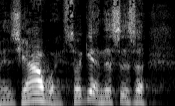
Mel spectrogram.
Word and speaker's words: Yahweh: It says several early Greek writers of the Christian church testify, where they witnessed, that the name was pronounced Yahweh.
